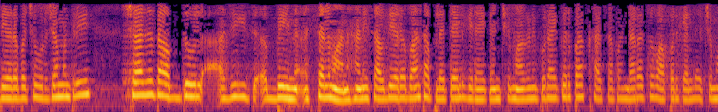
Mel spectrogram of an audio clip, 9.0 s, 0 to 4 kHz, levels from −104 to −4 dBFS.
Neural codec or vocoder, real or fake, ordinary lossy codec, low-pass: none; real; AAC, 16 kbps; 3.6 kHz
